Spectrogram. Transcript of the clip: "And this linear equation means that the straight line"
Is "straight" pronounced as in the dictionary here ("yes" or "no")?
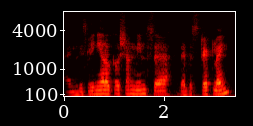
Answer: yes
